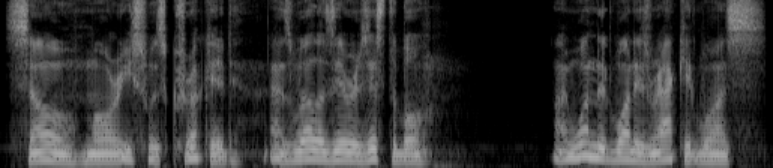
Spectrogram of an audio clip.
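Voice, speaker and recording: An actor playing a world-weary, wry 1940s private investigator in a hardboiled noir audio drama, deadpan and measured. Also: male voice, fairly high pitch, creaky, dry recording, clean studio sound. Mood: brooding, wry. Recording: saxophone music under the voice.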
